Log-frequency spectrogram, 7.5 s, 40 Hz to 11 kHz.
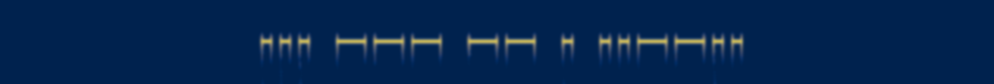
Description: Morse code, heard as a keyed tone, about 17 wpm, 700 Hz. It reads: SOME?
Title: 4x Word-Spacing - Sentences from Top 100 Words - 17wpm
